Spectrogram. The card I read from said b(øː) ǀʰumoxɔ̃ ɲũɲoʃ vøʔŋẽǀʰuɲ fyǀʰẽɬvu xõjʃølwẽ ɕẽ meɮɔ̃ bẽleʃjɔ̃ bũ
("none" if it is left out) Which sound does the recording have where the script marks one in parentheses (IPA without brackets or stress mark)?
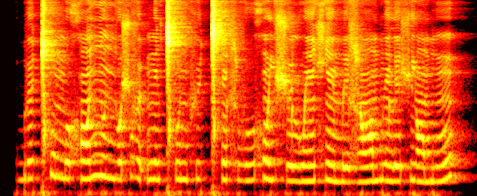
ø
